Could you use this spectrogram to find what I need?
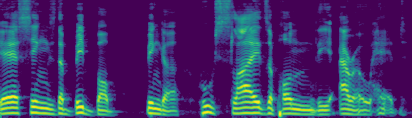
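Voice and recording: Reading aloud in a natural voice, ordinary pitch variation, quiet background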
